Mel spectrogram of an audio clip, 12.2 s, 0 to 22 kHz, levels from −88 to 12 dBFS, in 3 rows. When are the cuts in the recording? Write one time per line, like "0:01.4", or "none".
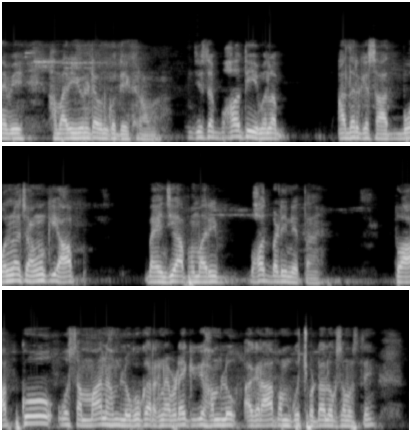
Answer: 0:01.9

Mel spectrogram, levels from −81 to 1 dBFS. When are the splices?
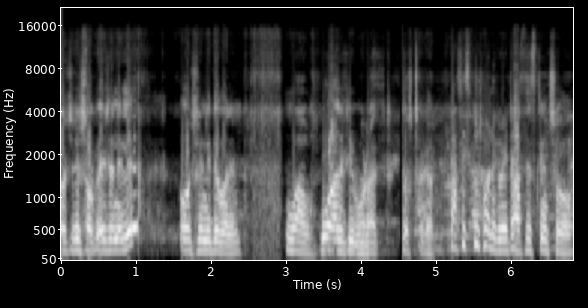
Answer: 0:04.5

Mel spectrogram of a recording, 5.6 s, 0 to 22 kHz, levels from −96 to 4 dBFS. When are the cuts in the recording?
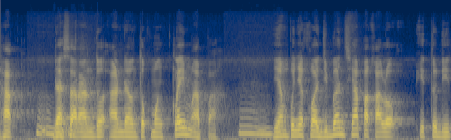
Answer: none

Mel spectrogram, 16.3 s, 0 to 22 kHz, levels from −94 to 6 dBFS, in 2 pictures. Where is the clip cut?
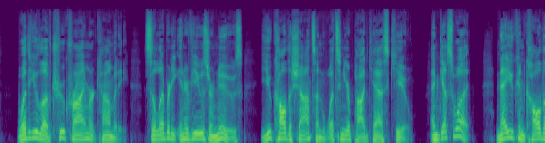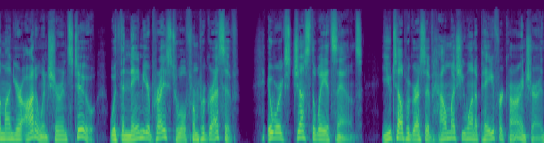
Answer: none

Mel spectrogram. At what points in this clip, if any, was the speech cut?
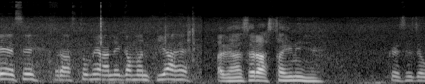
0:02.0

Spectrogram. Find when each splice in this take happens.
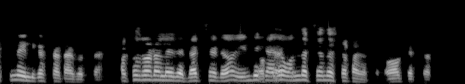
none

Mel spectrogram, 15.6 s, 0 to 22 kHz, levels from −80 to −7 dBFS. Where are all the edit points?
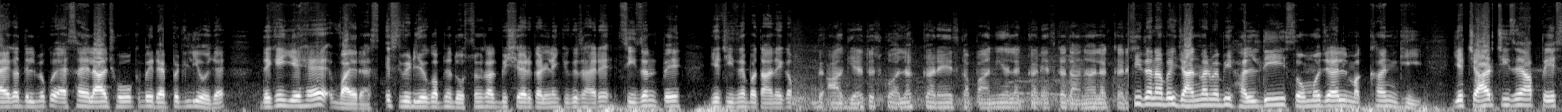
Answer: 0:03.8
0:07.9
0:11.3

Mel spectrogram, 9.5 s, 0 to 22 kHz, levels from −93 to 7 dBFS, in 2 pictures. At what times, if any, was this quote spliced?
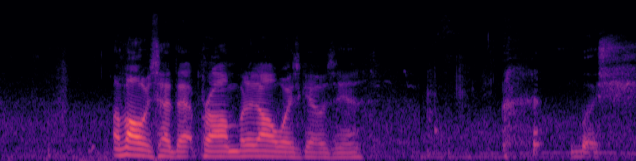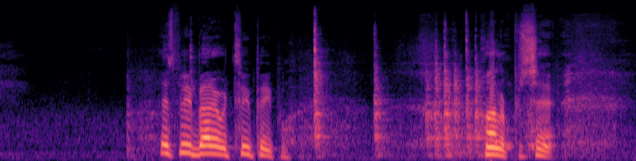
0:05.7

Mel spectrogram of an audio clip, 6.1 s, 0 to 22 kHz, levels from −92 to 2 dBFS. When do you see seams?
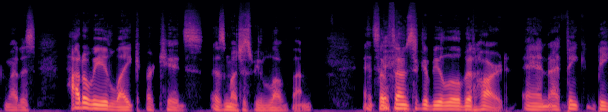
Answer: none

